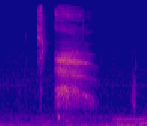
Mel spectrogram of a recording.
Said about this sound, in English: But hold on, taking a sip. My throat is dry. Hold on.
